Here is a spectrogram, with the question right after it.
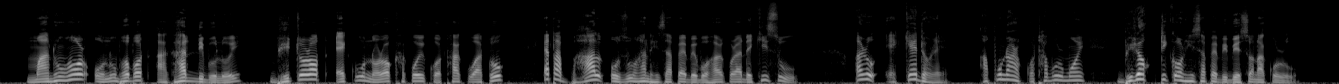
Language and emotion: Assamese, disgusted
